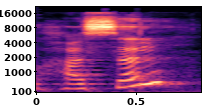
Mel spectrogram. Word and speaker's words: hustle: So hustle, tsunami. In these words also T is silent.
